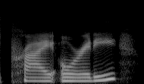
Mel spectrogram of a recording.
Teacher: The word priority is pronounced as priority with the emphasis on the second syllable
